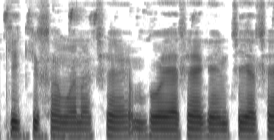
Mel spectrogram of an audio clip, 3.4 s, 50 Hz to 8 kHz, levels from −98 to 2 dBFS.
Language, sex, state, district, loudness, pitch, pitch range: Bengali, male, West Bengal, Purulia, -22 LUFS, 110 Hz, 110-115 Hz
